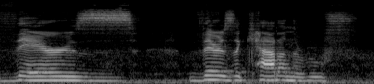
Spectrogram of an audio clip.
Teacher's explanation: you've got the S turning sounding like a z with the vibration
